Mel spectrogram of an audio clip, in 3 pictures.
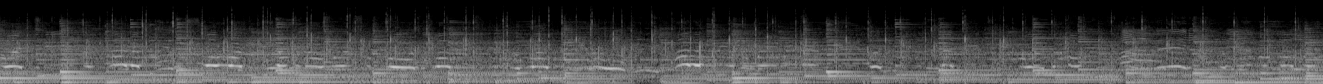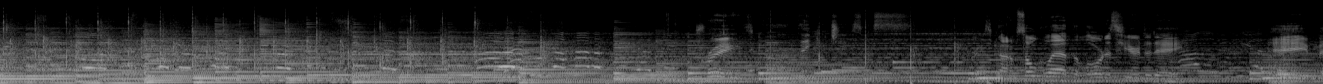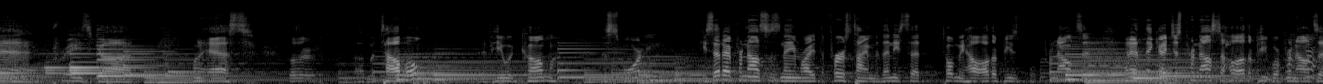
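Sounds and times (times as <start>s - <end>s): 
crowd clapping in rhythm: 0.0s - 26.8s, 37.8s - 39.6s
loud sustained music with voices: 0.0s - 35.2s, 36.9s - 39.6s
speech: 33.6s - 39.6s.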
